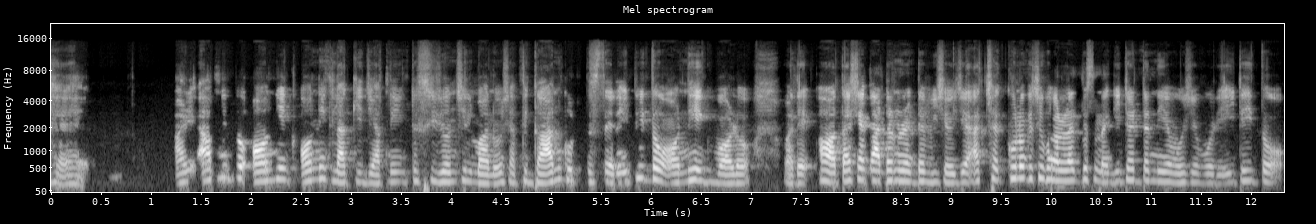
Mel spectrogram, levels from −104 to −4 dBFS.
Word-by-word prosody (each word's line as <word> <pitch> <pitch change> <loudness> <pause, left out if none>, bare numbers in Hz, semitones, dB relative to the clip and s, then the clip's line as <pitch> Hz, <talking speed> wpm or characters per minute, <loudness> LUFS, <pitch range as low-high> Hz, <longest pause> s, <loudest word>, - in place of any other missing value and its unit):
হ্যাঁ, 165 -4 -5
হ্যাঁ। - - -9 0.9
আরে - - -3 0.2
আপনি 270 +5 -2
তো - - +8 0.2
অনেক, 235 +2 -1 0.2
অনেক 255 +3 -4
লাকি 185 +1 0
যে 180 - -4
আপনি 200 - -12
একটা 210 +3 -12
সৃজনশীল 200 0 -5
মানুষ 170 +2 0
আপনি 205 - -10
গান 175 +2 +8
করতেছেন 195 -4 -4
এটাই 275 +7 -6
তো - - +7 0.2
অনেক 220 +4 +2 0.2
বড় 170 0 +2 0.5
মানে - - -2 0.2
হতাশা 210 +5 +6
কাটানোর 215 0 +5
একটা 210 +2 -3
বিষয় 185 -2 -3
যে 195 - -1
আচ্ছা, 240 +4 -3
কোন 260 - +1
কিছু 260 +1 -2
ভালো 220 -1 +4
লাগতেছে 235 +2 -4
না 190 - -1
গিটার 230 +2 -3
টা - - +1
নিয়ে 200 -1 -4
বসে 185 +1 -8
পড়ি 175 -1 -11
এইটাই 215 +4 -7
তো 195 - -2
205 Hz, 190 wpm, -20 LUFS, 190-225 Hz, 0.9 s, তো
